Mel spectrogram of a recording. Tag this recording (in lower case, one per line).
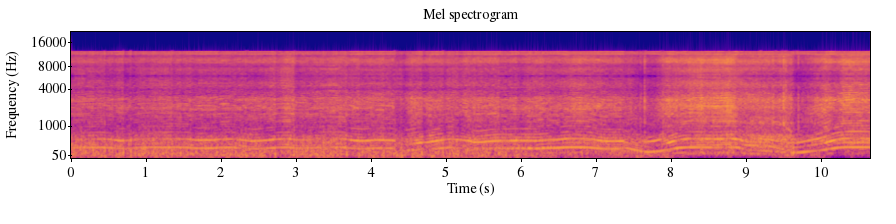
driving snowmobile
